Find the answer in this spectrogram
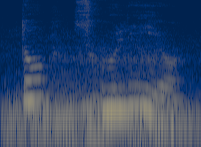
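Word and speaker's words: σχολείο: To scholio. Es una J suave, casi una H aspirada. To scholio.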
